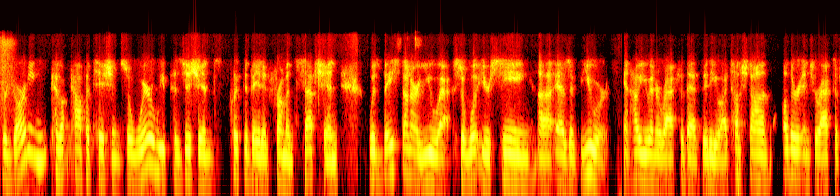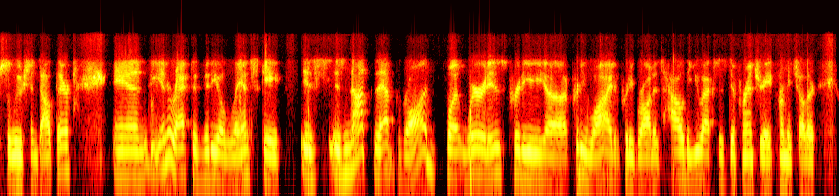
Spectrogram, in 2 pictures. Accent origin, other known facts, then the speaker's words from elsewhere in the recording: Michigan, United States; born and raised in Michigan, living here in Royal Oak.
